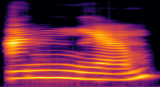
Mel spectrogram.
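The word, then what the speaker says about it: añña: Nati me sarana anyam. Remember this N with the tar. How you call it tar? I think they call it Tidla, right? The top. Anyway, you pronounce it nya. So anya.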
